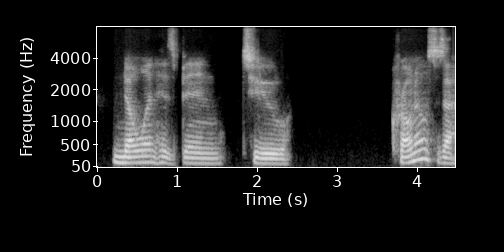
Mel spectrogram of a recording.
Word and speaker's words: Kronos: episode they say no one has been to Kronos. Is that how you pronounce it?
